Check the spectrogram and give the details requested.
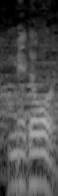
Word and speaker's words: Midor: I was told at halftime his last name's pronounced Midor. Midor, okay. Mm-hmm. There we go. And here's Midor, as the correct pronunciation of his name.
